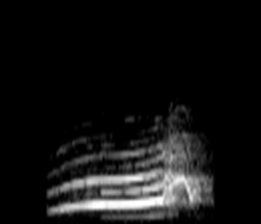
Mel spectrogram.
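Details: Hyena giving a single drawn-out whoop lasting about one and a half seconds, a smooth tone rising slowly then bending up and down sharply at the end, with no other sounds around it.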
